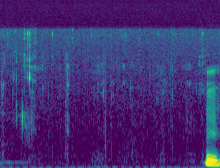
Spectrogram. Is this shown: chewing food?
yes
